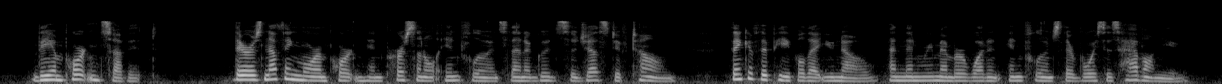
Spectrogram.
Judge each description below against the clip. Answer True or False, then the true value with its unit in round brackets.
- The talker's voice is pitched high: False (175 Hz)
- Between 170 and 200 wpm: True (175 wpm)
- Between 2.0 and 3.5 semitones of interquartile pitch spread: True (2.9 semitones)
